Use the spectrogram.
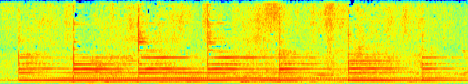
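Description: A bell rings steadily and loudly, struck in a regular rhythm about every second, announcing it is time to enter the screening room for the film O Espinho da Rosa, its tone hanging over a faint murmur of people in the background.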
